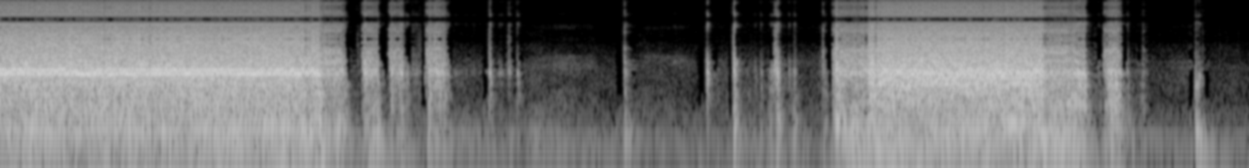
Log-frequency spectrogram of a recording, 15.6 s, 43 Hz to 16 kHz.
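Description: Cordless 20V impact wrench hammering on a bolt in a minivan's frame rail, in two long runs of about four and three seconds with a few short bursts between them.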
